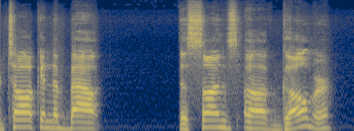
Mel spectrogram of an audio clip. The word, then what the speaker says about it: Gomer: word there it's pronounced gomer the r you roll the r gomer okay the sons of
